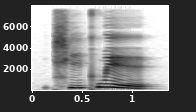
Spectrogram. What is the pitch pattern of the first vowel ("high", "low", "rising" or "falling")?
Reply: rising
